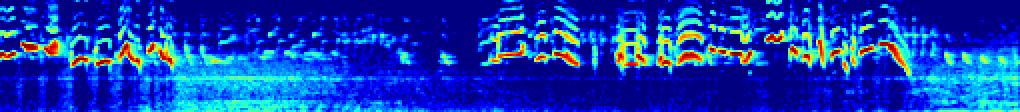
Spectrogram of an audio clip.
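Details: Oriental magpie-robin song played as a lure to provoke fighting and get birds singing: loud, varied whistled phrases with rapid sweeping notes, bursts around two seconds apart, a quiet gap in between.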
